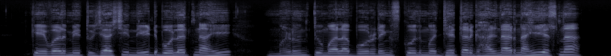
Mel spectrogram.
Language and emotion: Marathi, fearful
